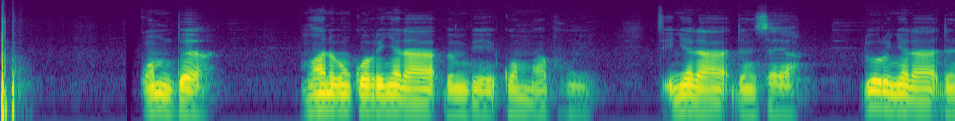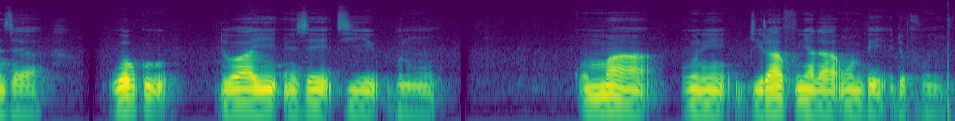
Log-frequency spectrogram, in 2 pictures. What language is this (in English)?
Dagbani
